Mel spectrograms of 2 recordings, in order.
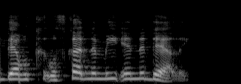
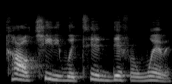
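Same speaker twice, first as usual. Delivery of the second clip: ordinary delivery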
